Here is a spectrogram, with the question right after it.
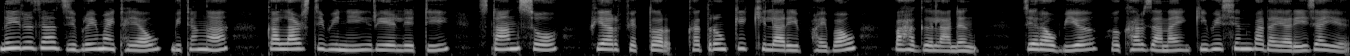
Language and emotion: Bodo, neutral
